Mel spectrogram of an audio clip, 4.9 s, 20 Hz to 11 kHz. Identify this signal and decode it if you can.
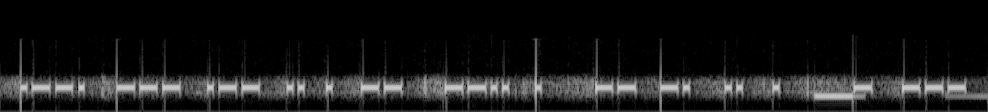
Morse code, heard as a keyed tone, about 38 wpm, spaced as for 32 wpm, 750 Hz. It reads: POWIEM ZE MNIE TO
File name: dlazaawansowanych / nagraniazpasma / websdr recording 3565.0kHz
